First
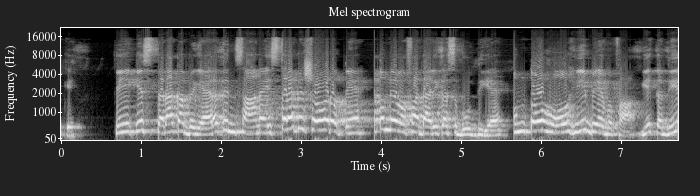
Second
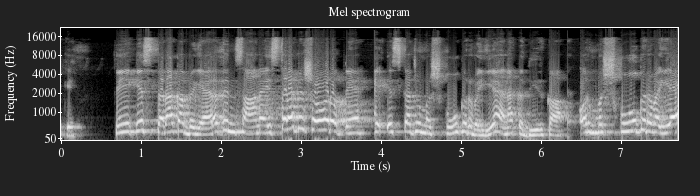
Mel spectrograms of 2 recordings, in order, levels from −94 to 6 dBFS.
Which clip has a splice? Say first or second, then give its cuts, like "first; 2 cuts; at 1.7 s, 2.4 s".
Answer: second; 2 cuts; at 3.9 s, 6.4 s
